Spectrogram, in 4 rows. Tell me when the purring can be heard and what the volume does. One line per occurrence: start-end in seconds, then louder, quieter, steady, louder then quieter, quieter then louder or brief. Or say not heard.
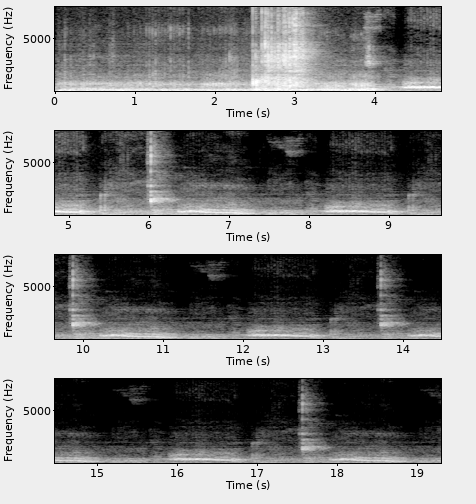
0.0-19.2 quieter.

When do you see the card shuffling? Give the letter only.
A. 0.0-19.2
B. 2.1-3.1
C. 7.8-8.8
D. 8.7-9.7
B.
